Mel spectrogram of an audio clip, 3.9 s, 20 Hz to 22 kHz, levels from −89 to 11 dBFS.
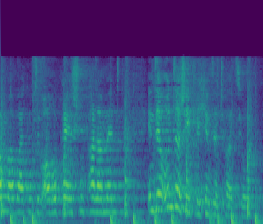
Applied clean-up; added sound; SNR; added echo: none; Drum kit; 8 dB; reverberation time 2.9 s.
